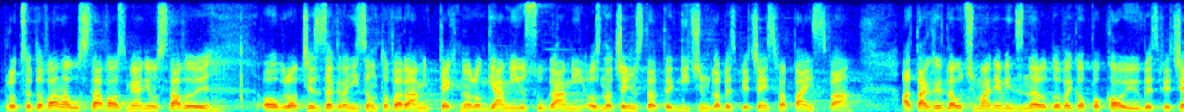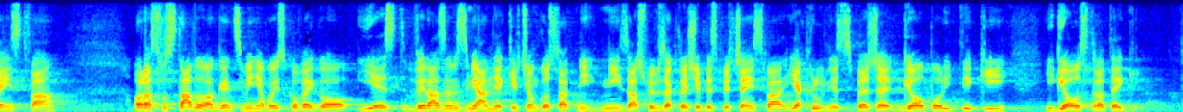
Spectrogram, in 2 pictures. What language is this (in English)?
Polish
